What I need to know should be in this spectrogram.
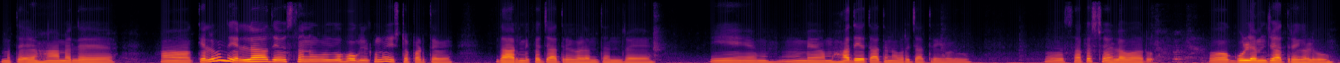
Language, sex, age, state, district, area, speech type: Kannada, female, 30-45, Karnataka, Bellary, rural, spontaneous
